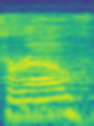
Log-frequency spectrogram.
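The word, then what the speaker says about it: Perrott: awesome um say his name again max prax perot p-e-r-r-o-t-t okay and he did the sideways glance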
